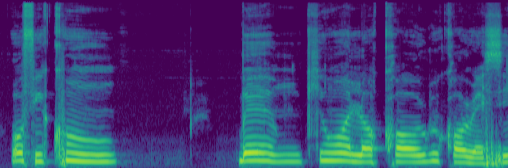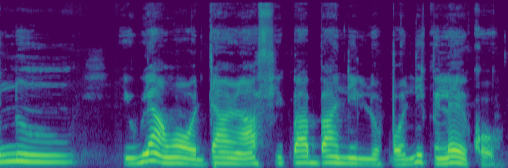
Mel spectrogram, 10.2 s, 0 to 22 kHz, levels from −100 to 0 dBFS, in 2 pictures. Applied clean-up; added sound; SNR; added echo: none; none; none; none.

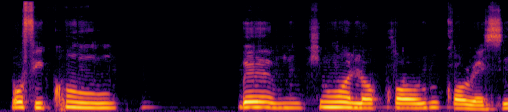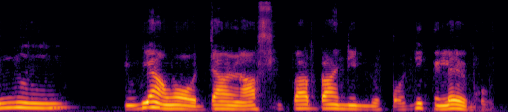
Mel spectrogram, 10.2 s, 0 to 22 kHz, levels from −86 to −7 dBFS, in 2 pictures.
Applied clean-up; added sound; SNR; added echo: neural mask model DeepFilterNet 3.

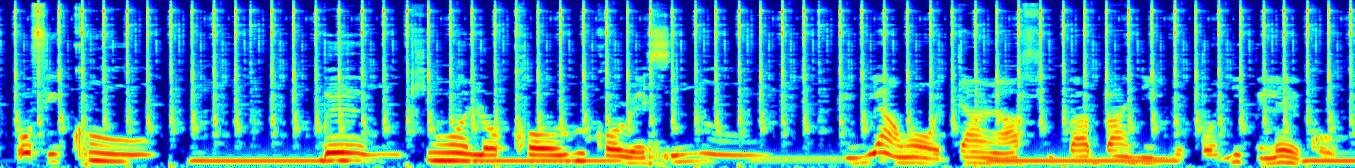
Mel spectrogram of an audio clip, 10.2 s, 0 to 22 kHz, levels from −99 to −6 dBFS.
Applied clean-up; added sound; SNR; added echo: classical method Wiener filter.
